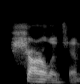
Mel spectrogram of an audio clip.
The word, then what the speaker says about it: charlatan: pascal becomes an intellectual charlatan charlatan i should say that's the correct pronunciation with his talk of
